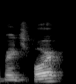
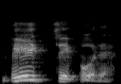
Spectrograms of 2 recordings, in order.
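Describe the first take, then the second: First: It is said with English pronunciation. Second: It is said with Paiute-style pronunciation. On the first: "Now they Pyuticize Bridgeport" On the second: "they say Bitsipur"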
